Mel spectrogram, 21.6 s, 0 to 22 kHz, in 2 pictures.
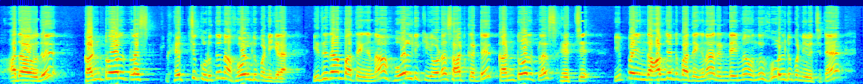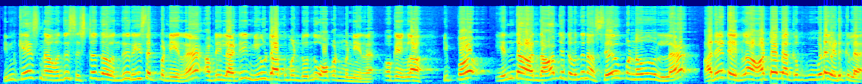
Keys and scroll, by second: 1.1 ctrl+h.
